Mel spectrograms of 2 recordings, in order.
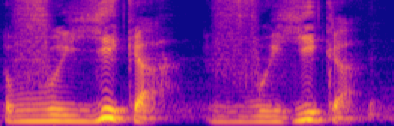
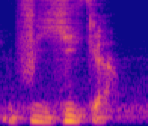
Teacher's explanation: It is a bit difficult if you're not Greek to pronounce it. 'Vyika' with the emphasis again on the letter 'i'.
